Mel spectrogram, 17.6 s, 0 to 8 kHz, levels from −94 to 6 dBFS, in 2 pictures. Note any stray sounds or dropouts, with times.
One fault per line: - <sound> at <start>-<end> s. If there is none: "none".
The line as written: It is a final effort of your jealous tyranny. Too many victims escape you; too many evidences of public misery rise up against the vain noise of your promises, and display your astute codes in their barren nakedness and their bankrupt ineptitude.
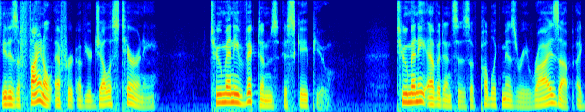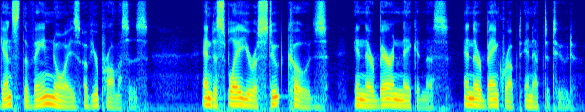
none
